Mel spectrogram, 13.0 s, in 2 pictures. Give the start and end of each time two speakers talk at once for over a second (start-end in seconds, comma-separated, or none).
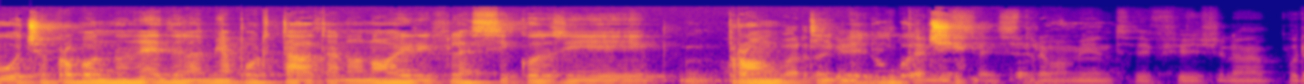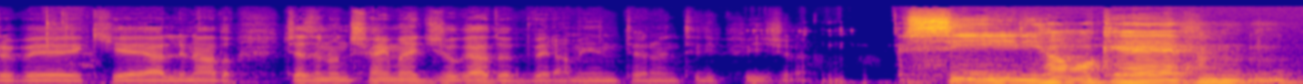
3.6-5.0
